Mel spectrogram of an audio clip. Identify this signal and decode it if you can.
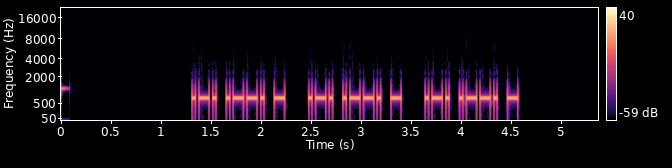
Morse code, heard as a keyed tone, about 34 wpm, 700 Hz. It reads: RPT RPT RPT
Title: Abbreviations Repeated 3x - 35wpm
